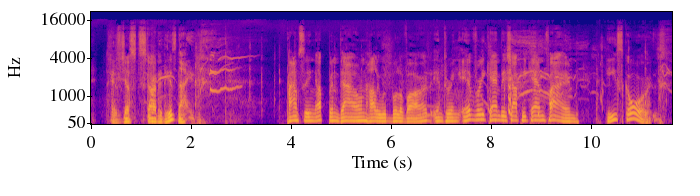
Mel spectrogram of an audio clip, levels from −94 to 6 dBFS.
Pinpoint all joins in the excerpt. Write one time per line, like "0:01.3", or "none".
none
